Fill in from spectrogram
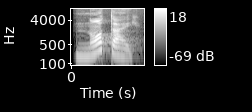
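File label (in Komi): но тай, Komi, female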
